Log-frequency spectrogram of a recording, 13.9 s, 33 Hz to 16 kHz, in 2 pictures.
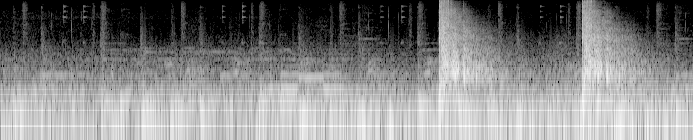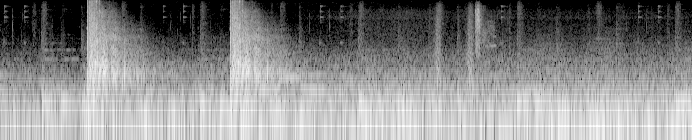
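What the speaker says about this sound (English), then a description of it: "Was that 4 or 5 shots that he got off?" Four sharp gunshots crack in the video game ATOM RPG: Trudograd, spaced a second or two apart over a steady engine-like hum, with a fainter fifth clank near the end.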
